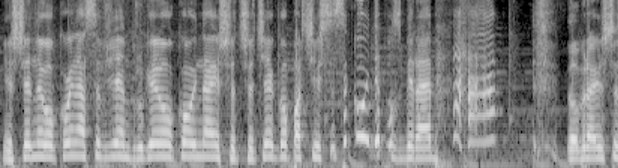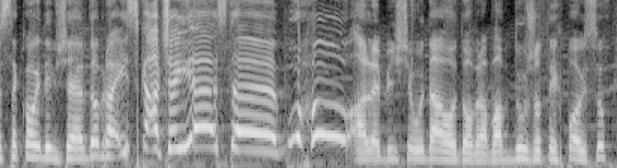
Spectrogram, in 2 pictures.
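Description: A young man giving excited, running commentary on a video game, narrating every move and shouting at wins and losses. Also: high-pitched, fast, soft background music.

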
